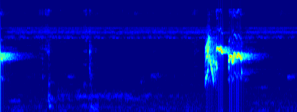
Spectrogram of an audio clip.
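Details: Sooty-headed bulbul song used as a lure to draw other bulbuls into answering: one short bubbly, slurred phrase late in the clip after a fading note, over a steady thin high whine.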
